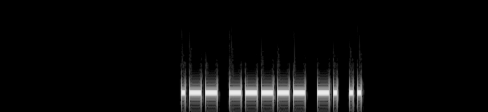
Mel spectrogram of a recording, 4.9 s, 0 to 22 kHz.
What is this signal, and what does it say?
Morse code, heard as a keyed tone, about 31 wpm, 700 Hz. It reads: W0NI
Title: USA Call Signs - 4 Characters - 30wpm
